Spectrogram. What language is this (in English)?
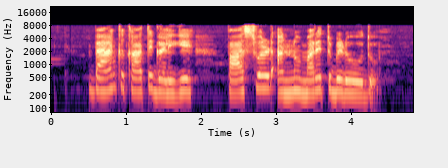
Kannada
